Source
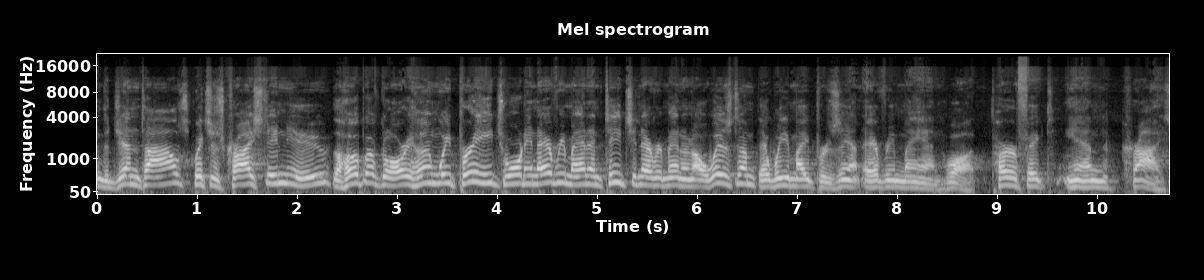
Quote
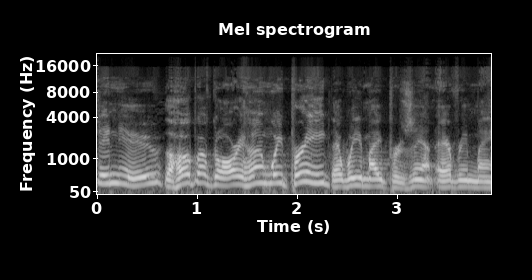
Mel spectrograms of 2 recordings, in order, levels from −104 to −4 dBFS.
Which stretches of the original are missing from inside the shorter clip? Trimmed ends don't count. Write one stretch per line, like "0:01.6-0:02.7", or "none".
0:04.0-0:06.6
